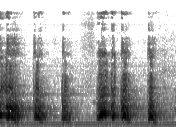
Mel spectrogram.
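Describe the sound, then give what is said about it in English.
A person clearing their throat because of a hoarse, frog-in-the-throat feeling: a few short, rough, voiced bursts in an uneven rhythm, heard alone. “I've just cleared my throat because I have a frog in my throat.”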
